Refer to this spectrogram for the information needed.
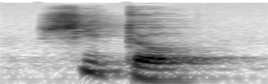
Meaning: cyto-
- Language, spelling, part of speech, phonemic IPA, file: Dutch, cyto-, prefix, /ˈsi.toː/, Nl-cyto-.ogg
